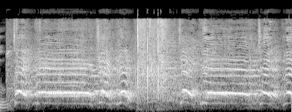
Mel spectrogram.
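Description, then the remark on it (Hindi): A huge stadium crowd chants in unison at India's first football qualifier match, sustained roaring voices rising and falling in a rhythmic refrain, with a brief burst of cheering midway before the chant resumes. “biggest football fan biggest बोले तो biggest football fan this is from the stadium uh guys जब India का पहला क्वालिफायर मैच हुआ था”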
